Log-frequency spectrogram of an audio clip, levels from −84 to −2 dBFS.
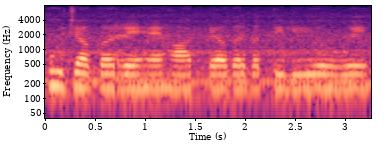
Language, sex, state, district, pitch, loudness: Hindi, female, Chhattisgarh, Raipur, 155 Hz, -15 LUFS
